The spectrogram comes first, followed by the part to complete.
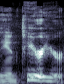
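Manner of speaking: very high, cracking break in the voice. Working through a math explanation, the speaker has a horrible voice crack. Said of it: "that's horrible voice crack".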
